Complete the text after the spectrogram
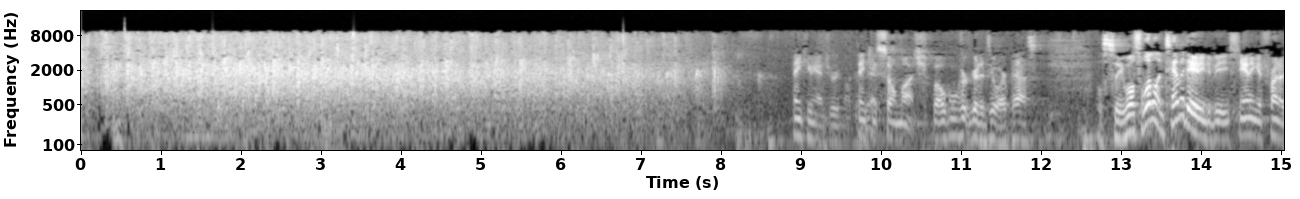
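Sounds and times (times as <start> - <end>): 
audience of about 3,000 people applauding a speaker: 0.0 - 8.6
speech: 9.0 - 15.0.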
